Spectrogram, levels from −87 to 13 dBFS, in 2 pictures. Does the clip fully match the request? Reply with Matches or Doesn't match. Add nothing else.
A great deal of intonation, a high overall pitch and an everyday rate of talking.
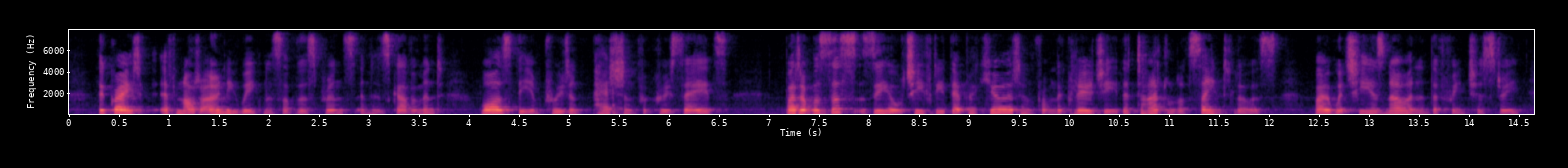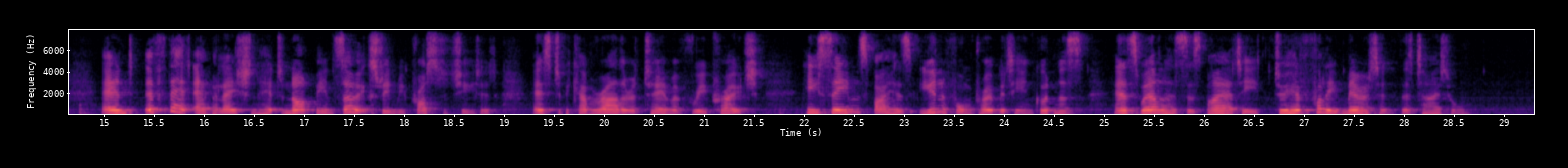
Matches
